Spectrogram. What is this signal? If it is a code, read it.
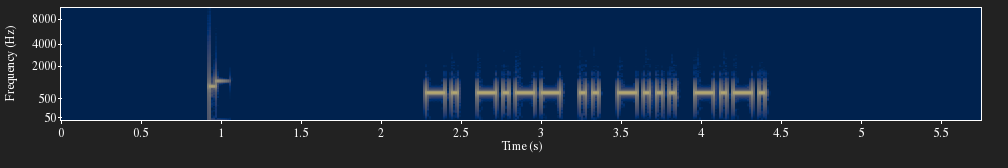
Morse code, heard as a keyed tone, about 30 wpm, 700 Hz. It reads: NYIBC
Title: Code Groups - 5 Letter:Numbers - 30wpm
